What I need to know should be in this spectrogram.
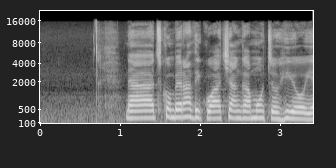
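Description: A young woman speaks calmly and clearly, like a newsreader.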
